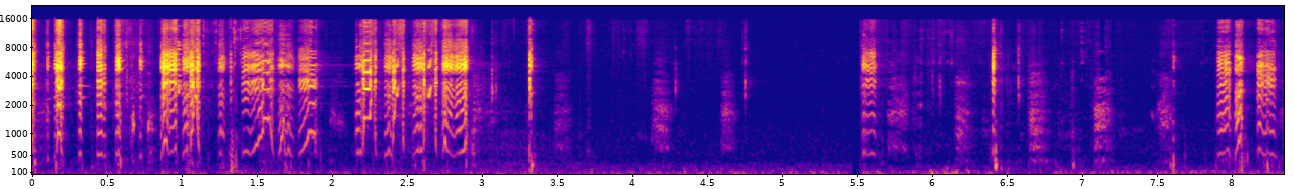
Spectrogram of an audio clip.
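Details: Stanley, a 2-year-old Welsh Terrier staying at Wire Fox Terrier Rescue Midwest, playing with his favourite big blue ball. He gives rapid, high squeaky whines in a dense burst, then a quieter stretch of scattered knocks, then more squeals.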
